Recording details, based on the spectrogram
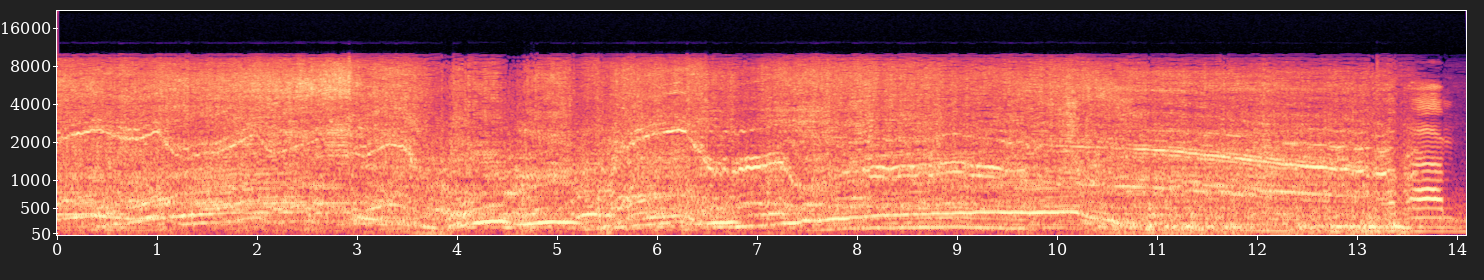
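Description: Race cars on track during a chase run captured by an onboard action camera, engines revving and shifting with rising and falling pitch, loud and continuous as the cars accelerate and brake through corners.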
